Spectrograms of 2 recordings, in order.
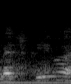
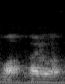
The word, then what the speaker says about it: Machpelah: Was it Metapila? How do you pronounce that? I call it Machpelah, but Machpelah? whatever you want to call it.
